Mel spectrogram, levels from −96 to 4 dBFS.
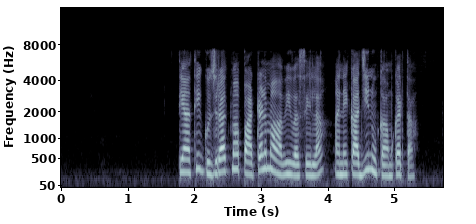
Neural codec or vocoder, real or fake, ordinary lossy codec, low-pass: none; real; none; 7.2 kHz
